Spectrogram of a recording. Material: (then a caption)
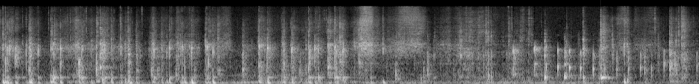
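Plastic. A large hollow frosted plastic light-up crystal ball on a black base is tapped quickly with fingertips and nails. The result is a dense run of short, dry, clicky taps with bright plastic ticks and a faint hollow tone around 320 Hz that dies away almost instantly.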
